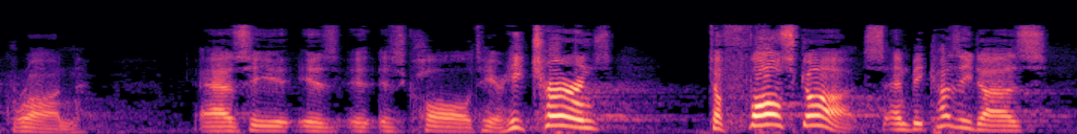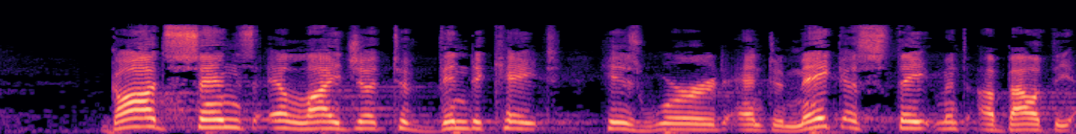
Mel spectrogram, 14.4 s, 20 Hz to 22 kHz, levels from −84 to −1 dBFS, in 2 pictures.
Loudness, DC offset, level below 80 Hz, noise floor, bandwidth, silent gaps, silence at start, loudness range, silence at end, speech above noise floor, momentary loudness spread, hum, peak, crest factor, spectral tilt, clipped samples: -16 LUFS; under 0.1%; -50 dBFS; -58 dBFS; 10.5 kHz; none; 0.1 s; 5 LU; 0 s; 41 dB; 15 LU; none; 0 dBFS; 18 dB; -4 dB/octave; under 0.1%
